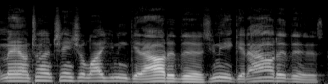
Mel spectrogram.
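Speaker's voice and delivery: low, quick earnest plea; pressing, low-pitched warning; lightly voiced preacher. Acted preachy pamphlet man warning.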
